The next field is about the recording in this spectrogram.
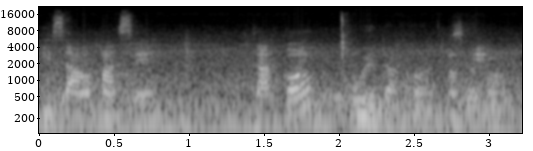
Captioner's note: person speaking in Creole; speaking in Creole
